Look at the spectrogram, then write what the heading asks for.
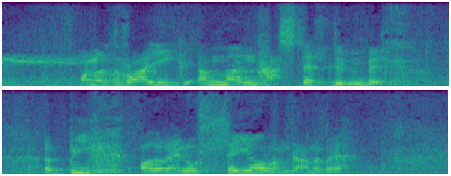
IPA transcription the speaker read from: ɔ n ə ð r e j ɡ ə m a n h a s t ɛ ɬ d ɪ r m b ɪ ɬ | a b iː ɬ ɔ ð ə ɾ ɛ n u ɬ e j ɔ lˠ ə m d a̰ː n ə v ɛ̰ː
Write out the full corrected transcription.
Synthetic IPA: ɔ n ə ð r a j ɡ ə m a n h a s t ɛ ɬ d ɪ m b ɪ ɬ | ə b iː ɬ ɔ ð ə ɾ ɛ n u ɬ e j ɔ lˠ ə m d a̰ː n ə v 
